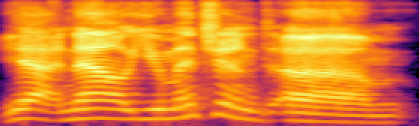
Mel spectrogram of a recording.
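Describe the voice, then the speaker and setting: A man hosting a podcast interview, asking questions in a relaxed, conversational way. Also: on the high side, slow. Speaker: podcast host.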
